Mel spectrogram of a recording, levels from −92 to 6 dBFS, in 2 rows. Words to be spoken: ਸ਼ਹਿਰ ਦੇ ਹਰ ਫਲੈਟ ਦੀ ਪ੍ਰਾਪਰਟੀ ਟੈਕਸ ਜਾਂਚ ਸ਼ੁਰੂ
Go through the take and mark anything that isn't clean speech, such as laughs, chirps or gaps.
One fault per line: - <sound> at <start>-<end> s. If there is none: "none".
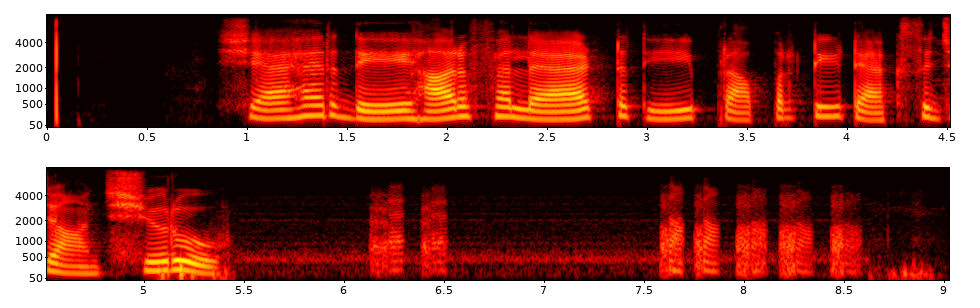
- laugh at 6.1-6.5 s
- laugh at 7.6-8.6 s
